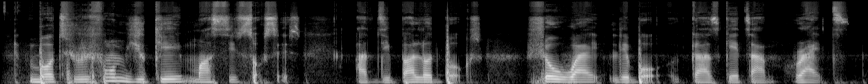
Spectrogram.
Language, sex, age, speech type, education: Nigerian Pidgin, male, 15-29, spontaneous, tertiary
